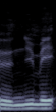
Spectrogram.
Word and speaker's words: Numeum: tenu dans votre nom à ce que numéro on prononce homme à la fin c'est sans doute pas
